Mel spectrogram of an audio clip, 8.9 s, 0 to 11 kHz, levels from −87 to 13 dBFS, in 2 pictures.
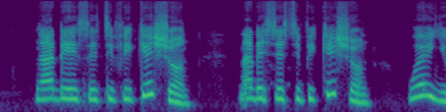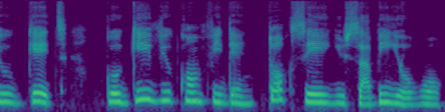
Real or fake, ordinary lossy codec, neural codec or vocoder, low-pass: fake; none; vocoder, 22.05 kHz, 80 mel bands, WaveNeXt; none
